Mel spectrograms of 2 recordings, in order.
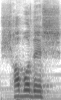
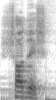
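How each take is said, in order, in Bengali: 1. 's'-এর পরে 'b' ধ্বনি উচ্চারিত হয়। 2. 's'-এর পরে কোনো 'b' ধ্বনি উচ্চারিত হয় না। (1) "এরকম কিন্তু না" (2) "বফলা কিন্তু উচ্চারণ হলো না"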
